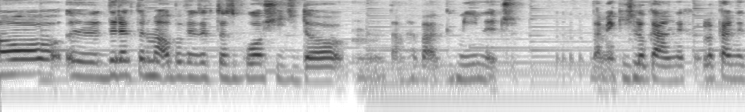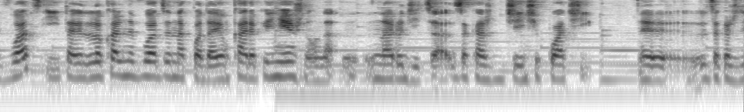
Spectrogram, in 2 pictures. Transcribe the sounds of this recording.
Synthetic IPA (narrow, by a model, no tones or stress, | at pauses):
ɔd̪ɘɾɛk̚t̪ɔɾmaɔbɔvʲjɔ̃zɛk̚t̪ɔzɡwɔɕid͡ʑd̪ɔt̪a̰mxɘba̰ɡmʲinɘt͡ʂ | t̪a̰mjakʲiɕlɔkalnɘxlɔkalnɘɣvwat̪sit̪ɛlɔkalnɛvwad̪zɛnakwad̪ajɔ̃w̃kaɾɛpʲjɛɲɛ̃ʐnɔ̃w̃nanaɾɔd͡ʑit̪sa̰zakaʐd̪ɘd͡ʑeɲɕɛpwat͡ɕḭ | zakaʐd̪ɘ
